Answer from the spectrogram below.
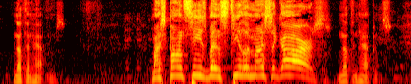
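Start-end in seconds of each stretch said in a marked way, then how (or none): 2.3-4.9 very high-pitched screaming. Telling a joke where the sponsor screams out an accusation: imitating a scream. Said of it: "He screams out".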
